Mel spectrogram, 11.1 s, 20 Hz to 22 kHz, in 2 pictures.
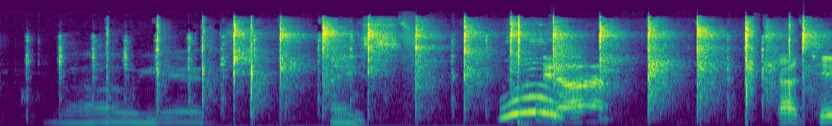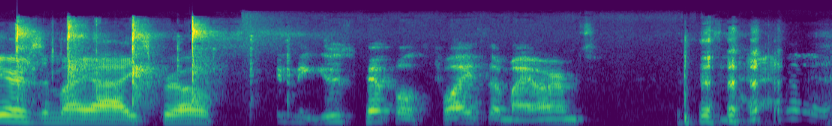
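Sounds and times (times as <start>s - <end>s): scattered applause: 0.2s - 7.0s.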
